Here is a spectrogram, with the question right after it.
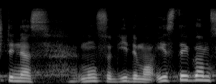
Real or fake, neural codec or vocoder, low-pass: fake; autoencoder, 48 kHz, 32 numbers a frame, DAC-VAE, trained on Japanese speech; 14.4 kHz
